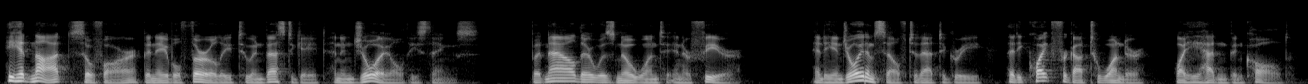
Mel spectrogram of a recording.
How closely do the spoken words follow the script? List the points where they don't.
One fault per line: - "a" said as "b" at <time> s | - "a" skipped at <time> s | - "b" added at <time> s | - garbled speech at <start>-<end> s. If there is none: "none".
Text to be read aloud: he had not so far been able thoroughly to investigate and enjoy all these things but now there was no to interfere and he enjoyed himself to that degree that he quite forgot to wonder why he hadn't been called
- "one" added at 6.3 s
